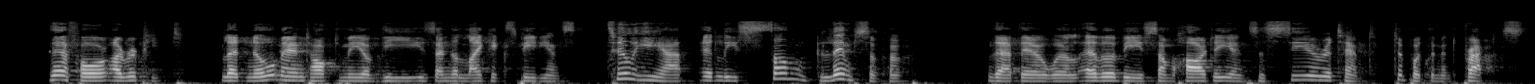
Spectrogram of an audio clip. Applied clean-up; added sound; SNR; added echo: neural mask model DeepFilterNet 3.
